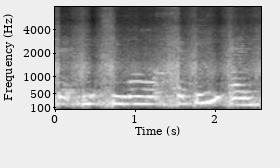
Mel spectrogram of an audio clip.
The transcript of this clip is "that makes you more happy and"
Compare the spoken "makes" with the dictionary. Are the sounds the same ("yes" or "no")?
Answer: yes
